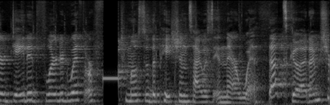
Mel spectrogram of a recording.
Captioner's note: beep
